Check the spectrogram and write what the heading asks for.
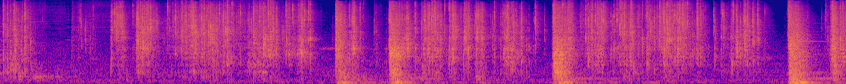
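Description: Foil and paper chocolate-bar wrappers crinkling and rustling as they are torn open and handled, with a few sharp knocks along the way.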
